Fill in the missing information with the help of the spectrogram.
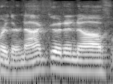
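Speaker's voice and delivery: ordinary talk, nothing marked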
